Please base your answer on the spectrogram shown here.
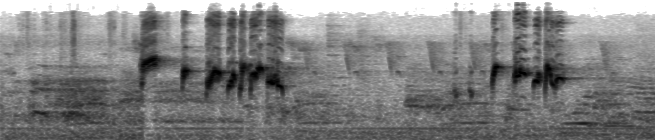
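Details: Red-whiskered bulbul kept in a cage sings its morning song in the double-note 'già rừng' style. Two quick phrases of clear, warbling whistles are separated by a short lull, over a low steady hum.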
